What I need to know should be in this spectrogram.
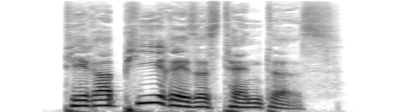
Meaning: strong/mixed nominative/accusative neuter singular of therapieresistent
- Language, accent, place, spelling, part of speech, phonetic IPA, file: German, Germany, Berlin, therapieresistentes, adjective, [teʁaˈpiːʁezɪsˌtɛntəs], De-therapieresistentes.ogg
